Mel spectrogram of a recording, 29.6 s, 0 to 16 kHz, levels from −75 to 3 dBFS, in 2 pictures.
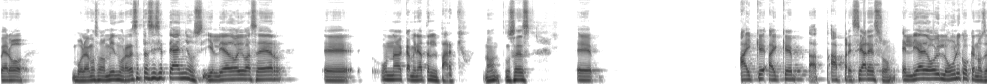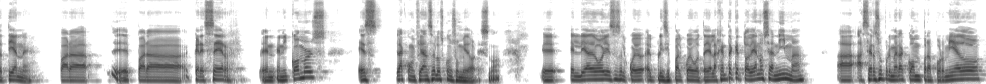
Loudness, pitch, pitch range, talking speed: -20 LUFS, 135 Hz, 120-150 Hz, 170 wpm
